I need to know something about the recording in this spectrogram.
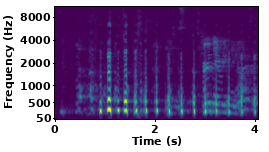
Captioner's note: laughing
